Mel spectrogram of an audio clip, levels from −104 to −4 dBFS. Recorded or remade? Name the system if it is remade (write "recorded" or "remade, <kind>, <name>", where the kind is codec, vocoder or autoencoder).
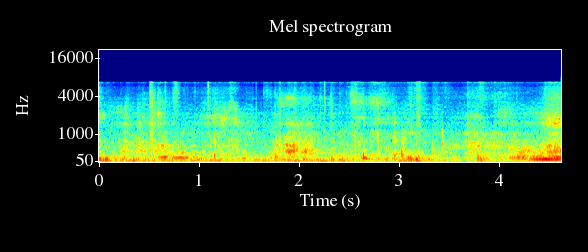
remade, codec, SNAC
